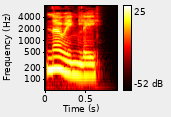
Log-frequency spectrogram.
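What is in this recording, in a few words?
"knowingly", English, British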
